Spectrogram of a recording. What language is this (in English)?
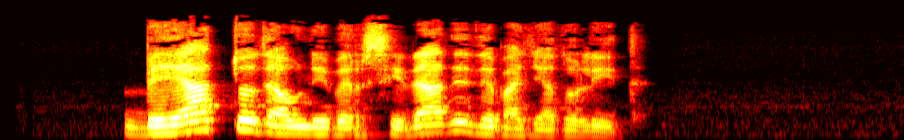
Galician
